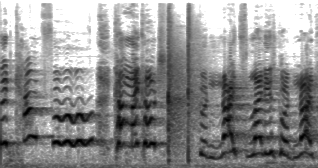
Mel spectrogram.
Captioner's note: claps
